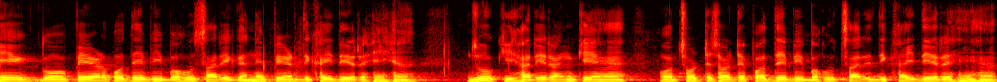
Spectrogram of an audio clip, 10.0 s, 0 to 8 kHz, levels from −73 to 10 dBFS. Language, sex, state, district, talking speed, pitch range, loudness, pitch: Hindi, male, Rajasthan, Bikaner, 180 wpm, 140-150 Hz, -12 LUFS, 145 Hz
